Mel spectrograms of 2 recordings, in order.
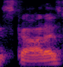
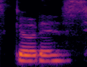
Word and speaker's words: SCOTUS: No, I am not getting Scottish because I don't want that job. That job sucks. Scottish? And it's full of idiots. it's pronounced SCOTUS.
